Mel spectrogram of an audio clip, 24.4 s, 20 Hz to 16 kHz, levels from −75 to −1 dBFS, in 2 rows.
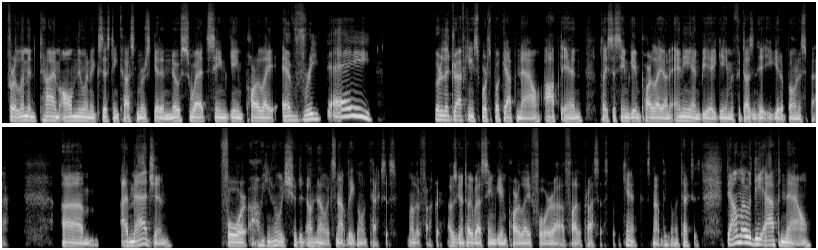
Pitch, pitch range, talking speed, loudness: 105 Hz, 95-115 Hz, 205 wpm, -20 LUFS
